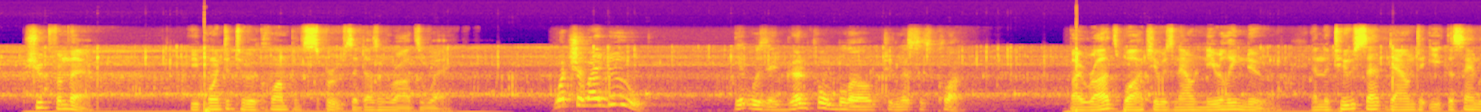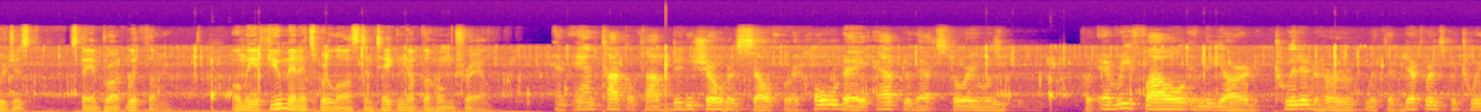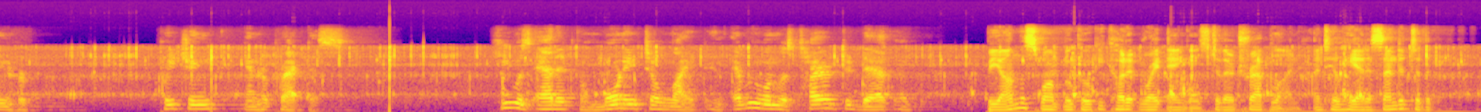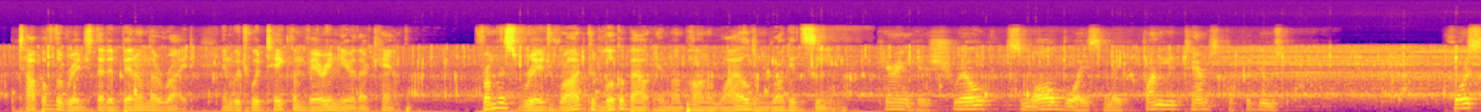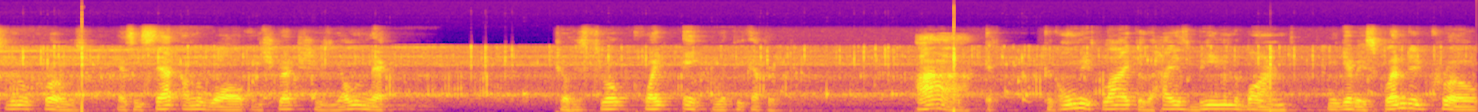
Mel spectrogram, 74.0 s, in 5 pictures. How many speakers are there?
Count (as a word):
two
